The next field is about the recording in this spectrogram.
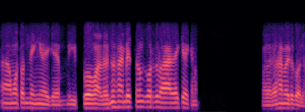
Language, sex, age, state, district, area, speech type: Malayalam, male, 30-45, Kerala, Palakkad, rural, conversation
